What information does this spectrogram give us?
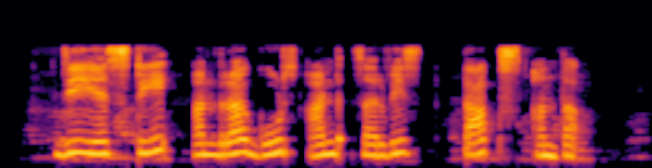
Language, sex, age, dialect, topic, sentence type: Kannada, female, 18-24, Central, banking, statement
